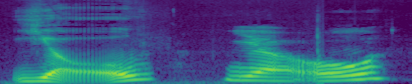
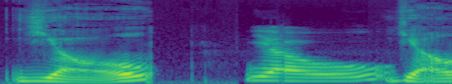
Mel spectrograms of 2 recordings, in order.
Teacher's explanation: You went down first and then up later. · Term: third tone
